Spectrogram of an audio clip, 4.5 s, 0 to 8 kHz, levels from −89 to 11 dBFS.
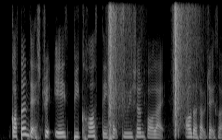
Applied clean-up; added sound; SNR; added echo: none; Crushing; 3 dB; none.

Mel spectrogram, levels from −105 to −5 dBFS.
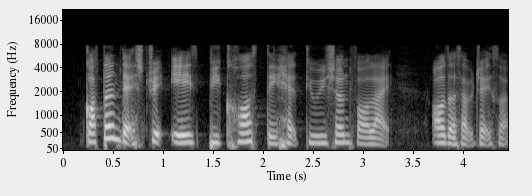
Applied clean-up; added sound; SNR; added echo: none; none; none; none.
